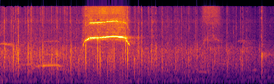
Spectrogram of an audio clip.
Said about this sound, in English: Please give them a big round of applause.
